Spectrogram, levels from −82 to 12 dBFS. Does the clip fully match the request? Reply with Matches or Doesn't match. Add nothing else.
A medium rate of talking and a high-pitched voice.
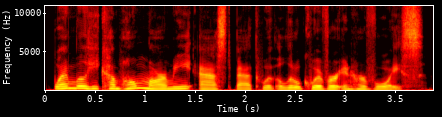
Doesn't match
